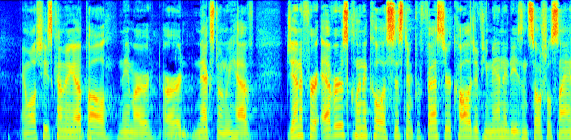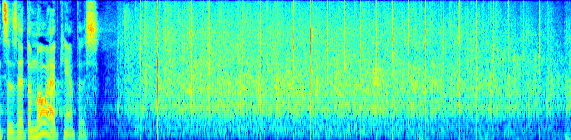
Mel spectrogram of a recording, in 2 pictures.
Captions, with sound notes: And while she's coming up, I'll name our next one. We have Jennifer Evers, clinical assistant professor, College of Humanities and Social Sciences at the Moab campus. [APPLAUSE]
